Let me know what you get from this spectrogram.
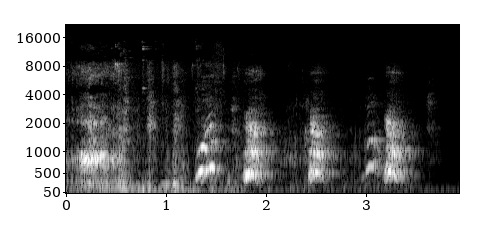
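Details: Within four seconds a dog lets out four loud, rough barks, each with a brief rising-then-falling tone, about two-thirds of a second apart.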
